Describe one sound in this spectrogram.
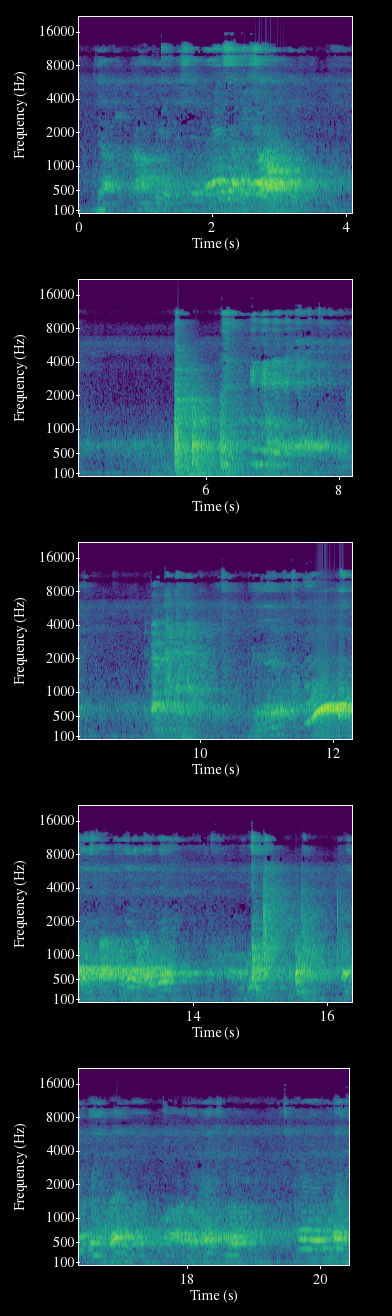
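A young woman talks and laughs nearby.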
